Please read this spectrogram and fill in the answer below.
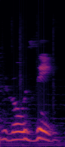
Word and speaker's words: Rosé: Okay, now specifically what you have written R-O-S-E with an accent, that is pronounced as rosé because it has got an accent.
